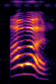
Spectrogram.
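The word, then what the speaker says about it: hour: Wednesday, sign, com, knife, walk, आवर। First Wednesday में D, second sign में जी silent है, कॉम में B silent है, नाइफ में के साइलेंट है, वॉक में एल और आवर में एच साइलेंट है।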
